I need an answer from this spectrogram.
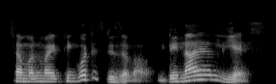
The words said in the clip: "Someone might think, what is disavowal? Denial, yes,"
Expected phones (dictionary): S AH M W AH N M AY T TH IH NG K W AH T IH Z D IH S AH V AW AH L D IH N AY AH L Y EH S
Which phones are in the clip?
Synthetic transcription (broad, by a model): S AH M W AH N M AY T T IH NG K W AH T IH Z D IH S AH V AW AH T D IH N AY AH L Y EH S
